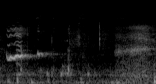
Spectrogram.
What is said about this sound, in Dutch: die hond is er nu achter gekomen dat hij kan blaffen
